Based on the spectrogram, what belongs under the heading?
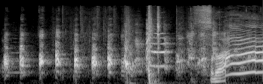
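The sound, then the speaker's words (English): A chicken clucks in a quick, steady series of about eight sharp clucks, then breaks into a loud, drawn-out squawk that rises and holds. Clear, no talking. “I think he killed a chicken in that one.”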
